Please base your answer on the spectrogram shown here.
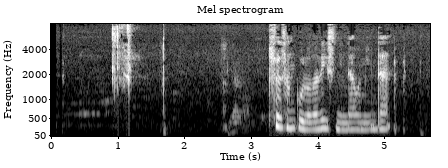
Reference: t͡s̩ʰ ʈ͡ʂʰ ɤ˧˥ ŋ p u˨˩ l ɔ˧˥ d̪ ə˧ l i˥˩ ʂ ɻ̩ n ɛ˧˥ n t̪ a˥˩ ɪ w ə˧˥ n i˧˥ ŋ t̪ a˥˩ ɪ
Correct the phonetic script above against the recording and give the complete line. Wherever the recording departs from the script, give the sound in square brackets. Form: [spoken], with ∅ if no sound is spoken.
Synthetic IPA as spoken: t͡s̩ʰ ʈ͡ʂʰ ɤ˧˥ ŋ [k] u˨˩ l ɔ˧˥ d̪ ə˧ l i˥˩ ʂ ɻ̩ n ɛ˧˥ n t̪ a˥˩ ɪ w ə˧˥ [m] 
